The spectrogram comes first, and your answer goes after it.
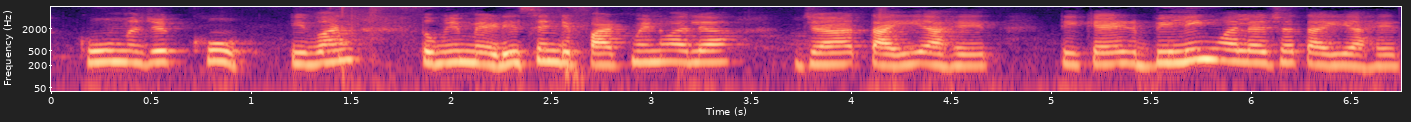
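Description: Noticeable background noise behind a high-pitched woman's voice. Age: 30s. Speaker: fertility clinic patient. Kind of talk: testimonial.

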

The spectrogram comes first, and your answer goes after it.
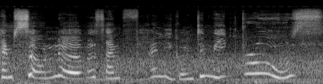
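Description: A cartoonish character voice moves at a fairly slow pace over loud background noise. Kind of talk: comic overacting. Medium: puppet show. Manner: nervous, flustered.

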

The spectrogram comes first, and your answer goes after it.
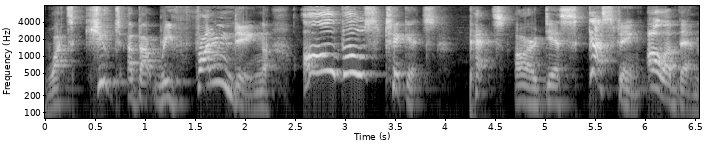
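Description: A man puts on a character voice with a bright, sharp tone and a fairly high pitch. He speaks slowly, his pitch swinging very widely.

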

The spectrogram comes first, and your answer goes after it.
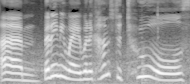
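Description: A woman's high, lively voice in a dry recording with no echo. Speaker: preparedness channel host. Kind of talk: casual vlog chat. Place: open country. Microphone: phone near.

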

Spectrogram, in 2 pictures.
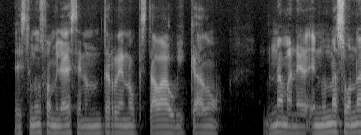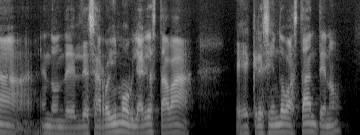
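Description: Speaking at a fairly quick pace, a man uses monotone, flat intonation at a medium pitch. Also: quiet background. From Mexico, Guadalajara; Jalisco, Mexico. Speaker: lawyer and real estate developer; lawyer. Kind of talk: interview conversation. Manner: halting, many fillers. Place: studio. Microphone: studio mic.

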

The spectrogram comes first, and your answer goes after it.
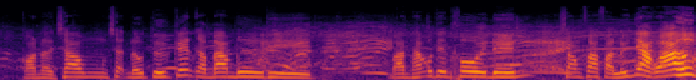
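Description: A man's raised, projected voice, high-pitched and animated, excited, at a very fast pace with big swings in loudness and ordinary pitch variation, over crowd noise in the background. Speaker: football commentator. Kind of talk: live sports commentary on a futsal match, play-by-play with replays. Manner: fast, animated play-by-play delivery that builds to excited calls at goals and penalties; rapid, tense, dramatic.

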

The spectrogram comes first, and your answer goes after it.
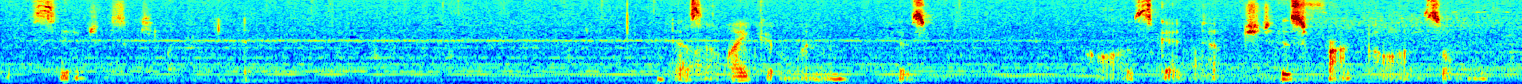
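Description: A woman talks at a fairly slow pace with long, frequent pauses. Noticeable background noise runs under her voice. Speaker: ASMR creator. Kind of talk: ASMR reading. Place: home room.

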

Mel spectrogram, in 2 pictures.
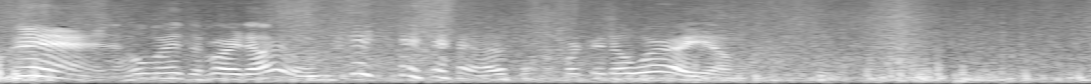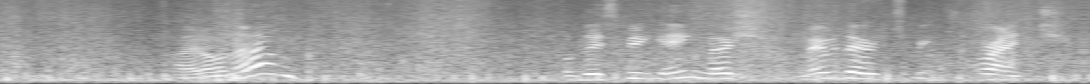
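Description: A man at a fairly slow pace with long, frequent pauses, a dry sound with no echo and loud background noise. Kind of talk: casual vlog chat. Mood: excited, exuberant. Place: boat. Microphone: phone near.

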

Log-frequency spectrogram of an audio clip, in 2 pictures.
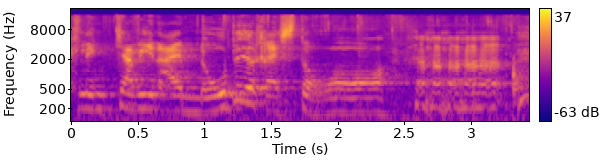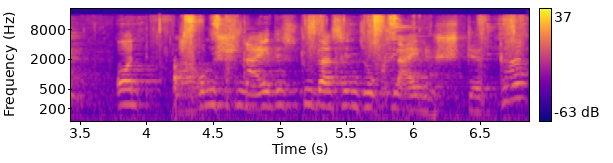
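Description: A cartoonish character voice goes at a fairly slow pace, with clear background noise and a slight echo. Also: woman, medium pitch for a woman. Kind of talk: children's puppet theatre. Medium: puppet show. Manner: chirpy, excited, chatty.

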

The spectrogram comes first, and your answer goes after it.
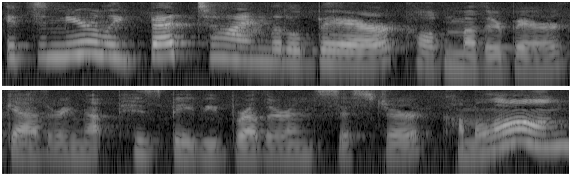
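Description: The clip is plain reading aloud. Someone reads a text out loud.

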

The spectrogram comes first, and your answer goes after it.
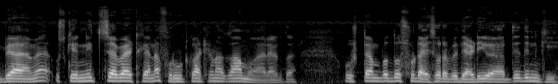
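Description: The recording is dry with no echo as a man speaks in a fairly high pitch with ordinary pitch variation. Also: moderate pace. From Haryana, Sonipat; Haryana. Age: 20s. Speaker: wrestler and fitness vlogger; vlogger. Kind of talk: casual vlog monologue. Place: open country. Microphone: handheld.

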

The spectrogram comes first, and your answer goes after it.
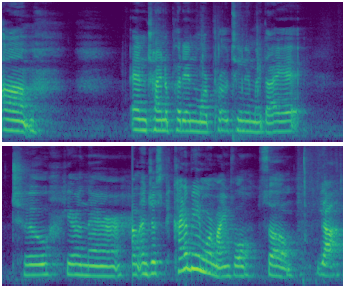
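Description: Very slow speech from a woman, pitch varying in an ordinary way. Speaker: lifestyle vlogger. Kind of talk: casual vlog chat. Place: kitchen. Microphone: camera far.

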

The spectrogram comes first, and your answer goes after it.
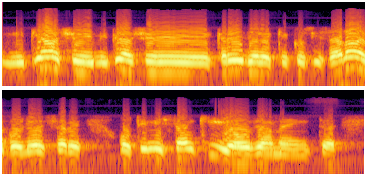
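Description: The man's pitch is high, with ordinary variation. He speaks at a moderate pace. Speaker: regional environment councillor, interviewee. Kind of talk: formal political interview. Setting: phone or remote link. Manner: hesitant, formal, self-correcting.

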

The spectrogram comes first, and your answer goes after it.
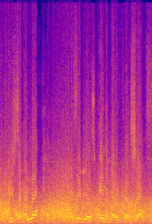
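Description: A man's voice is heard with a dry sound and no echo, over loud background noise. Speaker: travel vlogger. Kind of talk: casual vlog chat. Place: street. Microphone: phone near.

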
